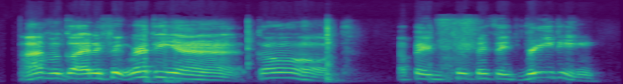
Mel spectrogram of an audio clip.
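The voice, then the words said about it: Imitates another person's voice. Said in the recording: “Good Liam impression ... I've got more bass in my voice”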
